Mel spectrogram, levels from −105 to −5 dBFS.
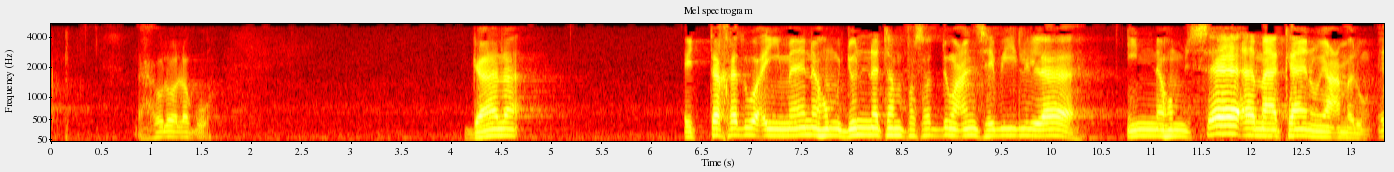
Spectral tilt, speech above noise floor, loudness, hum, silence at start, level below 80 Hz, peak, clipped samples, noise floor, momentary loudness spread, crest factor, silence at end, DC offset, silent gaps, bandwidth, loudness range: -6 dB/octave; 37 dB; -19 LUFS; none; 0.85 s; -58 dBFS; 0 dBFS; under 0.1%; -57 dBFS; 14 LU; 22 dB; 0 s; under 0.1%; none; 5.4 kHz; 17 LU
